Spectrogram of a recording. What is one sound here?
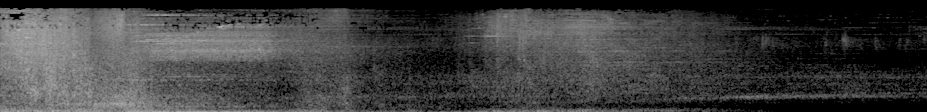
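A triumphant victory fanfare swells and slowly fades.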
